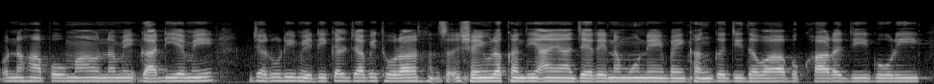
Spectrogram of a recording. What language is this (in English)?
Sindhi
